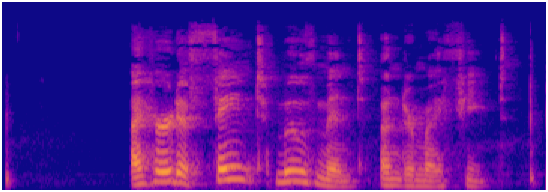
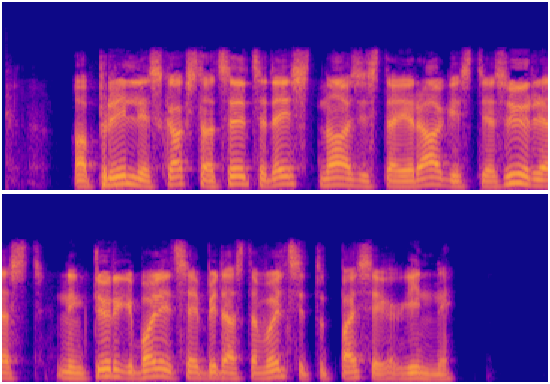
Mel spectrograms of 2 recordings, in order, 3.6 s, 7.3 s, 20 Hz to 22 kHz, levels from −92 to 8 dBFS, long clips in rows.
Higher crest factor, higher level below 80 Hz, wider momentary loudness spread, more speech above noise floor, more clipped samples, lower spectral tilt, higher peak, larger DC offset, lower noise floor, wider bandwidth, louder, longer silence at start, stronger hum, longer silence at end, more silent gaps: about the same, 20 dB vs 16 dB; second, -72 dBFS vs -58 dBFS; first, 18 LU vs 6 LU; second, 57 dB vs 61 dB; neither; about the same, -4.5 dB/octave vs -3.5 dB/octave; second, -8 dBFS vs -2 dBFS; neither; first, -83 dBFS vs -78 dBFS; first, 14 kHz vs 8.2 kHz; second, -26 LUFS vs -16 LUFS; first, 0.85 s vs 0.5 s; neither; second, 0.3 s vs 0.65 s; neither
